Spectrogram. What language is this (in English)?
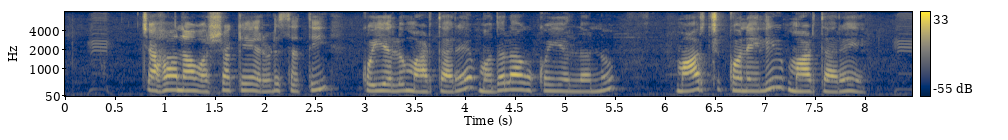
Kannada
